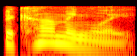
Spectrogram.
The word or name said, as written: becomingly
